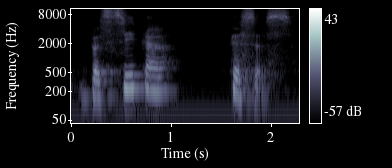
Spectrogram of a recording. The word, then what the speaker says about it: vesica piscis: It's called the I want to pronounce it correctly. vesica piscis, the holy almond, the sacred geometry formed by two circles overlapping and containing the center of the other.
